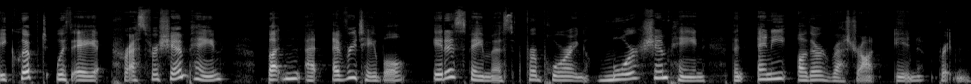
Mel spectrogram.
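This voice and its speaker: A woman's medium-pitched, upbeat, energetic voice with lively intonation at a moderate pace, dry and close with no echo, on a very clean recording with a silent background. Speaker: podcast host and brand consultant. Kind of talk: solo educational podcast monologue.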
